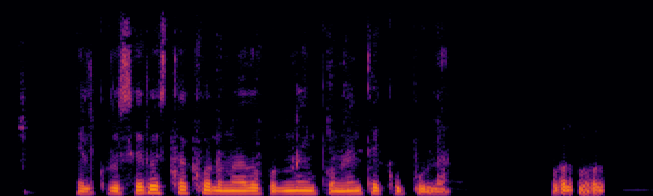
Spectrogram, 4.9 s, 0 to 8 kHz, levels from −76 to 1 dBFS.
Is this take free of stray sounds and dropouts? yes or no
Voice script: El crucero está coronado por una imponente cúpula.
no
